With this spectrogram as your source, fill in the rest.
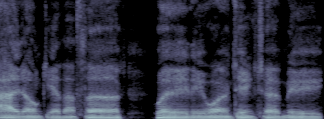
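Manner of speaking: put-on tough guy voice. Trying out a new comedy voice called Don't Give a Crap Man. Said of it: "This is a new voice I'm trying".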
